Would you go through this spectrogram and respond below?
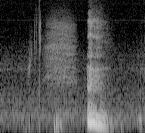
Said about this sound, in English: I'm coughing because I haven't preached for a few.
